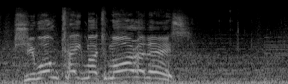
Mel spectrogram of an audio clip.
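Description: A man speaks with surprise, close by.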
